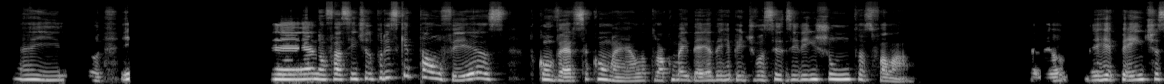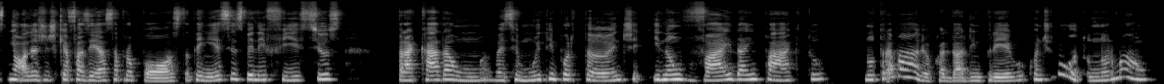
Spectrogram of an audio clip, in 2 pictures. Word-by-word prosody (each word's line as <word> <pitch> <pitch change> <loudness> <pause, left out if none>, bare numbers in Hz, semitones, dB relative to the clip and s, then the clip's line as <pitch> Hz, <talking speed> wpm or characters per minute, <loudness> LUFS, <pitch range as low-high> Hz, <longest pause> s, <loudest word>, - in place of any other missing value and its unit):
É 230 -2 +1
isso 200 -1 -2 0.5
e 245 +2 +3 1.4
É, 235 +1 +7
não 235 -2 +5
faz 235 -1 +4
sentido. 250 0 0
Por 285 +4 -2
isso 310 0 +1
que, 410 -2 -4
talvez, 245 - +1 0.2
tu - - -29
conversa 195 -3 +2
com 235 -3 +2
ela, 165 +1 -4
troca 180 +2 -5
uma 205 -1 -1
ideia. 190 -1 -2
De 205 - -5
repente, 205 -1 -6
vocês 205 +1 -2
irem 220 +2 +2
juntas 230 -1 +3
falar. 145 -5 -4 1.1
Entendeu? 165 +1 -6 0.2
De 200 +1 -3
repente, 220 +2 0
assim: 235 0 +2
"Olha, 205 -2 +2
a - - -5
gente 205 +2 -4
quer 235 -3 -2
fazer 210 -3 -1
essa 185 +5 0
proposta. 165 -6 0
Tem 185 -4 -3
esses 225 +4 +2
benefícios 215 +1 -1 0.6
para 190 -1 +4
cada 210 +3 +3
uma. 185 -1 -5
Vai 190 -1 -5
ser 205 +5 -1
muito 200 +6 -2
importante 220 -2 -2
e 220 - +2
não 225 +1 +6
vai 195 +2 +1
dar 225 -1 0
impacto 235 +1 -1 0.3
no 215 0 -1
trabalho. 300 - -1
A - - -17
qualidade 165 -1 -3
do - - -3
emprego 170 +2 -1
continua, 235 - -3
tudo 175 0 -7
normal". 240 - -1
215 Hz, 150 wpm, -22 LUFS, 190-235 Hz, 1.4 s, É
